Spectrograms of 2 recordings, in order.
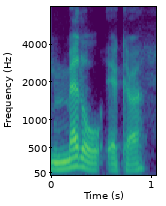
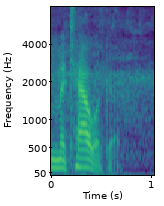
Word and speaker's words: Metallica: metal heavy metal but we don't say metal icka we say Metallica okay yeah you exactly you put the different emphasis on the different syllable and it's a totally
